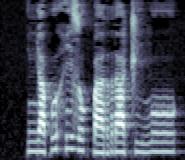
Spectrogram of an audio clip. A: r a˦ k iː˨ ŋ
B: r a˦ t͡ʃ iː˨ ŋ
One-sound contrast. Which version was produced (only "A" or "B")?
B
